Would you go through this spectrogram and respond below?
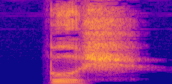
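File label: "bush", Australian English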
